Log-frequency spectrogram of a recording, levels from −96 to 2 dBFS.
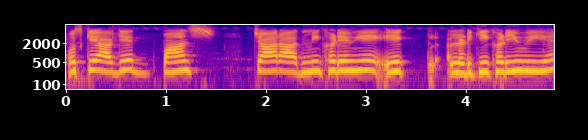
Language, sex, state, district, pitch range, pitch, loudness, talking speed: Hindi, female, Uttar Pradesh, Lalitpur, 255-280 Hz, 270 Hz, -14 LUFS, 145 wpm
